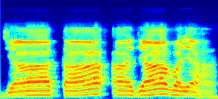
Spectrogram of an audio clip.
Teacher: जाता में जो जा है ना वो अनुदात है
